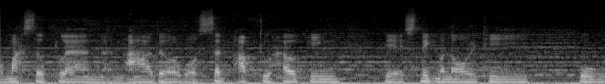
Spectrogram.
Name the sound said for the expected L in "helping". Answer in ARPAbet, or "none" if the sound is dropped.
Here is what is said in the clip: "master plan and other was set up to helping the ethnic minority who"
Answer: L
